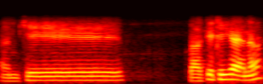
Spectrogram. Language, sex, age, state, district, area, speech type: Marathi, male, 45-60, Maharashtra, Nagpur, urban, conversation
